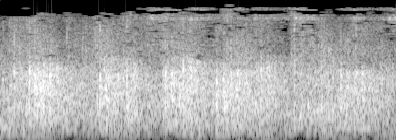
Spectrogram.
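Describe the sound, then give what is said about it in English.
Faint hand clapping from a church audience: quiet, dense applause that swells and eases in gentle surges throughout. “Can somebody give the Lord a hand clap for that?”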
